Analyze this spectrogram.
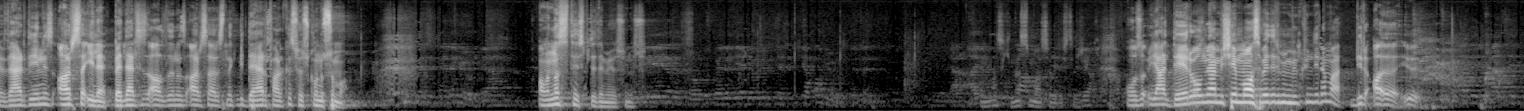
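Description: A man speaks calmly into a microphone, heard through a loudspeaker in a hall.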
